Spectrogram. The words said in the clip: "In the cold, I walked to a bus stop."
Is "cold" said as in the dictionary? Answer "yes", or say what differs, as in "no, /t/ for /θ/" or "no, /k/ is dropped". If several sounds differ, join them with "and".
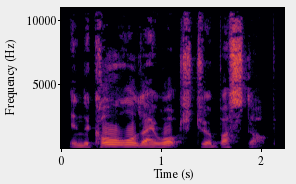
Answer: yes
